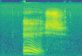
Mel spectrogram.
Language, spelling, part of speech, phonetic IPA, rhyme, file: Hungarian, ős, adjective / noun, [ˈøːʃ], -øːʃ, Hu-ős.ogg
- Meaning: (adjective) ancient, very old; mostly used in compounds as a prefix; otherwise poetic; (noun) ancestor, forefather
